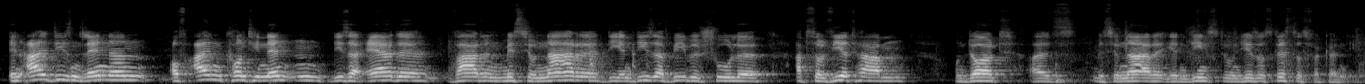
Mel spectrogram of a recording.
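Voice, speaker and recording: An older missionary speaker with a slightly high, fairly bright voice gives an earnest, emphatic lecture-style sermon in a conference room. He poses rhetorical questions, his voice a bit strained from being unwell.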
